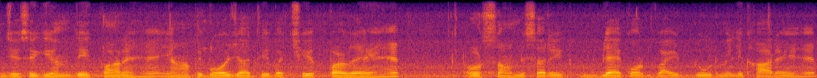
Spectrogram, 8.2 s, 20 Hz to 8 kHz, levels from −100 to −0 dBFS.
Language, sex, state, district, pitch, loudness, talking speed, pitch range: Hindi, male, Bihar, Jahanabad, 150 Hz, -19 LUFS, 200 wpm, 140-155 Hz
